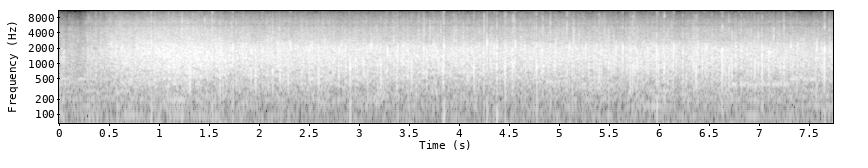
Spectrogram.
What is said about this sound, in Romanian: Da? Nu vă grăbiți să aplaudați.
